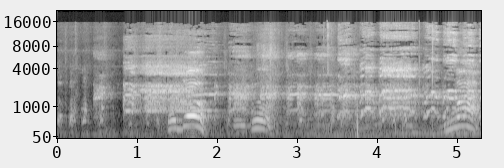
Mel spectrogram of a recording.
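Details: Kokok Balenggek rooster at a practice crowing contest in Ampang Kualo, Kota Solok, giving a long terraced crow of repeated arched, nasal syllables that rise and fall in steps over several seconds, with background noise.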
